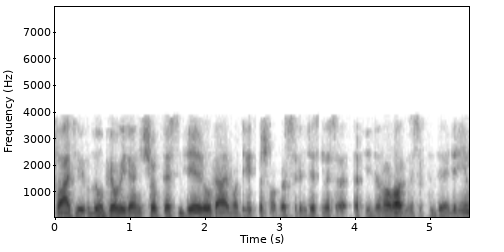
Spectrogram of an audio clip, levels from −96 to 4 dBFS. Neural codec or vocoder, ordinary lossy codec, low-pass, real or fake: codec, 16 kHz, 0.5 kbps, FunCodec, trained on Chinese and English, 25 frames a second; AAC, 16 kbps; 7.2 kHz; fake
